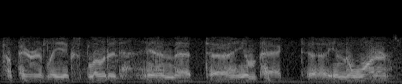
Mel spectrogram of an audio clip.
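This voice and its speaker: A man giving measured, steady mission control commentary over a crackly radio loop transmission. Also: sits low. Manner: measured, steady status calls. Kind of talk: live launch commentary. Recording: muffled archival radio audio with loud music.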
